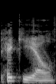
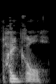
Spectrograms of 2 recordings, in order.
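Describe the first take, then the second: First: The name does not rhyme with Michael. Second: The name rhymes with Michael. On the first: The speaker calls it wrong. "I was saying Pickiel for a long time" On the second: The speaker calls it right. "so it's Peichel. Like Michael"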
